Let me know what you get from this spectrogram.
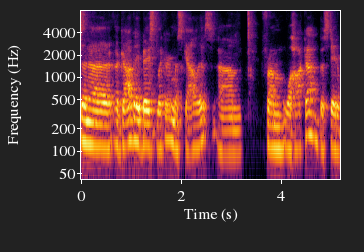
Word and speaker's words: mezcal: So is it mezcal? Am I pronouncing it right? – Sure. That sounds good to me.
